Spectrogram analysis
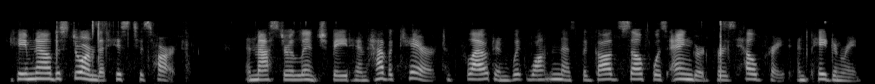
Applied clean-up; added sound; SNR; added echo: neural mask model Resemble Enhance denoiser.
